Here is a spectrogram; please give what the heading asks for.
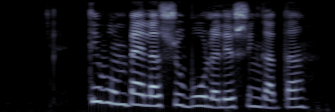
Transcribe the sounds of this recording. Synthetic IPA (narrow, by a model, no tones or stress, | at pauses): tiβumbɛlaʂiβulaleʂiŋɡata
